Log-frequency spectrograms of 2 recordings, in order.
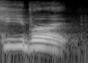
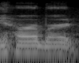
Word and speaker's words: Hebert: Tommy I'm like also Tommy it's Hebert I ain't angry about it though LOL everyone makes that mistake throughout my life literally my entire life people have like mispronounced my name and called me Herbert I don't know what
